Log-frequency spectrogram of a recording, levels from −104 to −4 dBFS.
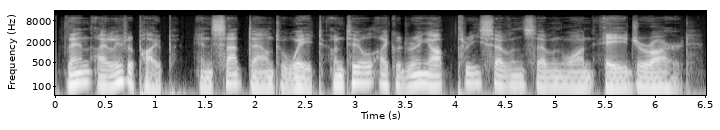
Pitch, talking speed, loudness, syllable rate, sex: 95 Hz, 195 wpm, -18 LUFS, 4.6 syllables/s, male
